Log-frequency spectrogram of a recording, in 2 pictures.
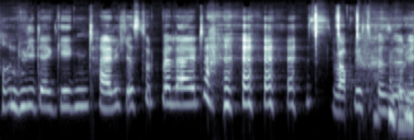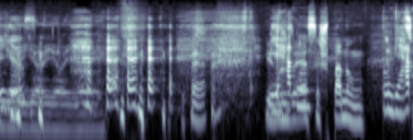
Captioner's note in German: gelächter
